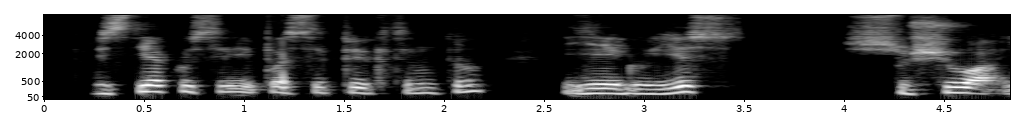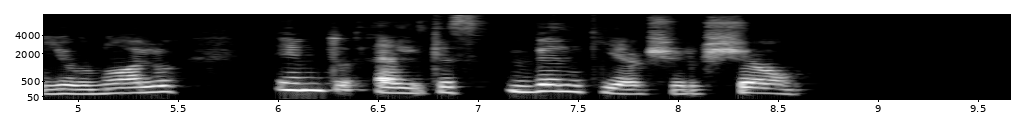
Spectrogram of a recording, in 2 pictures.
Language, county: Lithuanian, Utena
